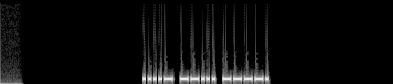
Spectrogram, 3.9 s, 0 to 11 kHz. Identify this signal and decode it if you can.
Morse code, heard as a keyed tone, about 47 wpm, 700 Hz. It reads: 479
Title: Top 180 QSO Elements 45wpm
